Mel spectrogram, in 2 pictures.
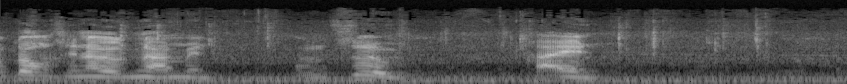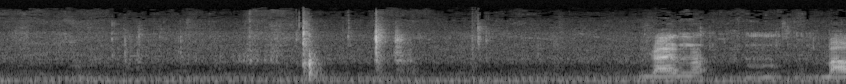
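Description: Young men and a young woman talk casually close by.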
